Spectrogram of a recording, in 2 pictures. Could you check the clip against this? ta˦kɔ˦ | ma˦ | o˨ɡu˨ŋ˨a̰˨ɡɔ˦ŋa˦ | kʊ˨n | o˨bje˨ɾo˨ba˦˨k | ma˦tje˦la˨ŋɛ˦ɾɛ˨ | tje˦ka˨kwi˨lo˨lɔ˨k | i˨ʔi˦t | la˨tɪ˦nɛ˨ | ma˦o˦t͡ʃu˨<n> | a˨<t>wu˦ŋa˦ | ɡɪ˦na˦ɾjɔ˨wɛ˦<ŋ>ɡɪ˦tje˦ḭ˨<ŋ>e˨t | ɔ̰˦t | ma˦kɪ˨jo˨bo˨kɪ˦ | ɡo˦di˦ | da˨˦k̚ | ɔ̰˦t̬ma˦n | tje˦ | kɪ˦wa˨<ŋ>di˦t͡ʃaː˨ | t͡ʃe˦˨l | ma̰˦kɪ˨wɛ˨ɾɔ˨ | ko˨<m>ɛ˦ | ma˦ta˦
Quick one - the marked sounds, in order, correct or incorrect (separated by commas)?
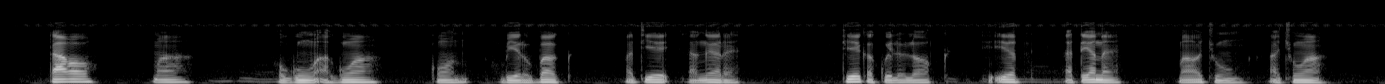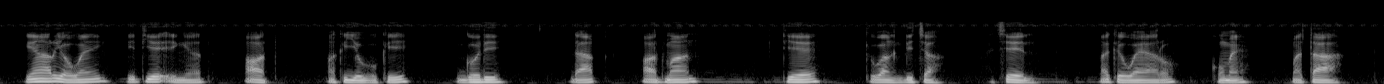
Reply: incorrect, incorrect, correct, correct, correct, correct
